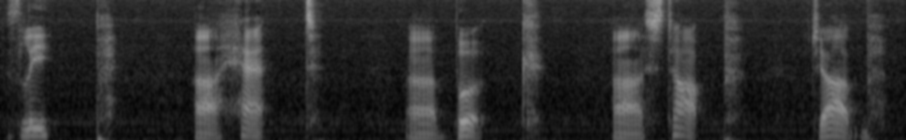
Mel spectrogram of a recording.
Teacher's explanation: Because we try to pronounce the P and the T and the K, every consonant, in a strong way. But in English, these consonants, when they end in a word, they are very soft pronounced. It's like almost like a puff of air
